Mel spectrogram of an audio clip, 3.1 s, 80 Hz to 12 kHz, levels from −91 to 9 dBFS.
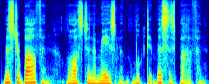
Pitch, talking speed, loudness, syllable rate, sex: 120 Hz, 170 wpm, -19 LUFS, 5.2 syllables/s, male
